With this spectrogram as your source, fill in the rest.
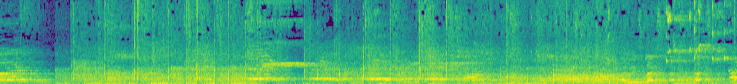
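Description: Volleyballs thump sharply as players hit them, echoing in a large hall.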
